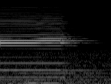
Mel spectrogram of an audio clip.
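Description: An alarm rings in The Cat Lady video game, a steady, harsh electronic buzzing tone with a low hum beneath that cuts off partway through, leaving a faint droning tail.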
